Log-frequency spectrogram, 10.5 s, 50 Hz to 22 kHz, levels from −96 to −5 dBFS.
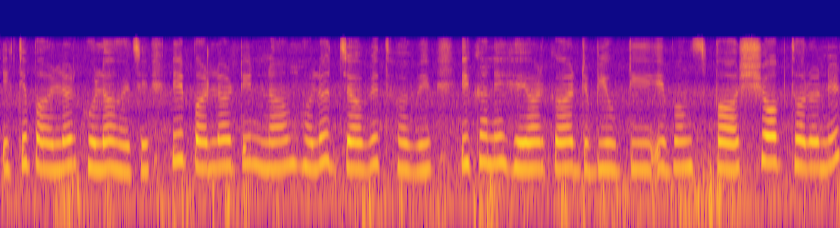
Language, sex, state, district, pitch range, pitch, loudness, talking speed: Bengali, female, West Bengal, Jalpaiguri, 245-275 Hz, 255 Hz, -24 LUFS, 115 wpm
